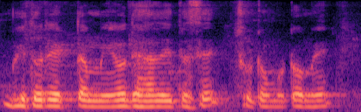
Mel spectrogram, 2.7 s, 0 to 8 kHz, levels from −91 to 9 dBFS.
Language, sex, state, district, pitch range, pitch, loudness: Bengali, male, Tripura, West Tripura, 155-165 Hz, 160 Hz, -15 LUFS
